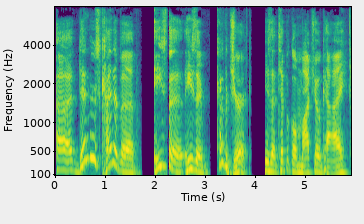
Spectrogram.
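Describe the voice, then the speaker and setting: A man's voice: a little high, big pitch swings, unhurried, breathy edge. A man playing a tabletop game, talking casually and bantering with the other players.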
